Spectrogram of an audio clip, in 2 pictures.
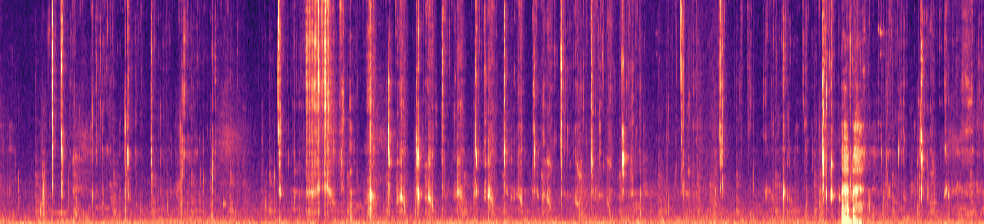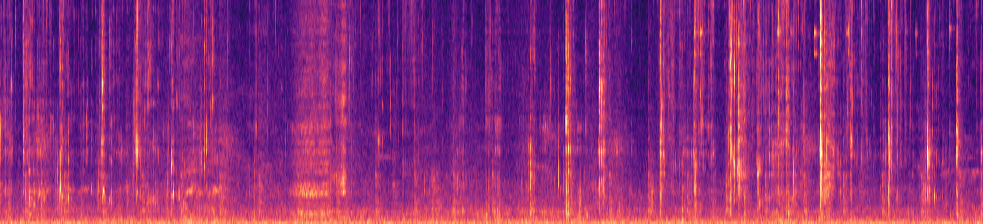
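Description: Close-miked chewing and biting of a person eating rice and meat curry by hand, with many small wet mouth clicks and smacks. One louder thump comes about halfway through.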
